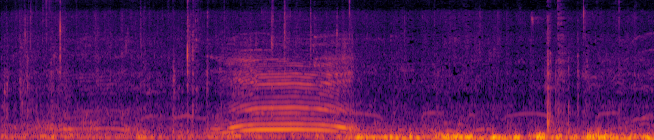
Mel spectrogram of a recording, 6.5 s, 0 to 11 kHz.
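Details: Aberdeen Angus heifers, one of a lot of 32 yearlings in Alegrete, giving a single drawn-out, richly harmonic moo lasting about a second. Quieter low lowing and scattered clatter come before and after it.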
